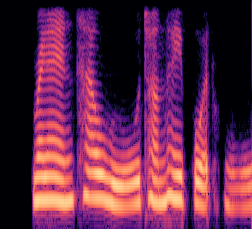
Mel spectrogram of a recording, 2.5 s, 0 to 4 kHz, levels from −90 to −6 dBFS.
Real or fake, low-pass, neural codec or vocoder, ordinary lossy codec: fake; 3.6 kHz; codec, 16 kHz, 1 kbps, X-Codec, WavLM features, trained on Multilingual LibriSpeech; none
